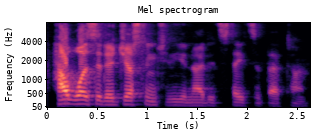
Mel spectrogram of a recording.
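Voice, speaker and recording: A man from hosting a political interview, speaking in a measured way with jokey asides. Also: medium pitch, darkish tone. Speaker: interview host.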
